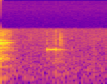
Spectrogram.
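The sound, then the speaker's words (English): A short electronic phone keypad beep sounds once as a speaker on the call mutes their phone, over a faint, hissy phone-line background, with no one talking. “Please mute your phone.”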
